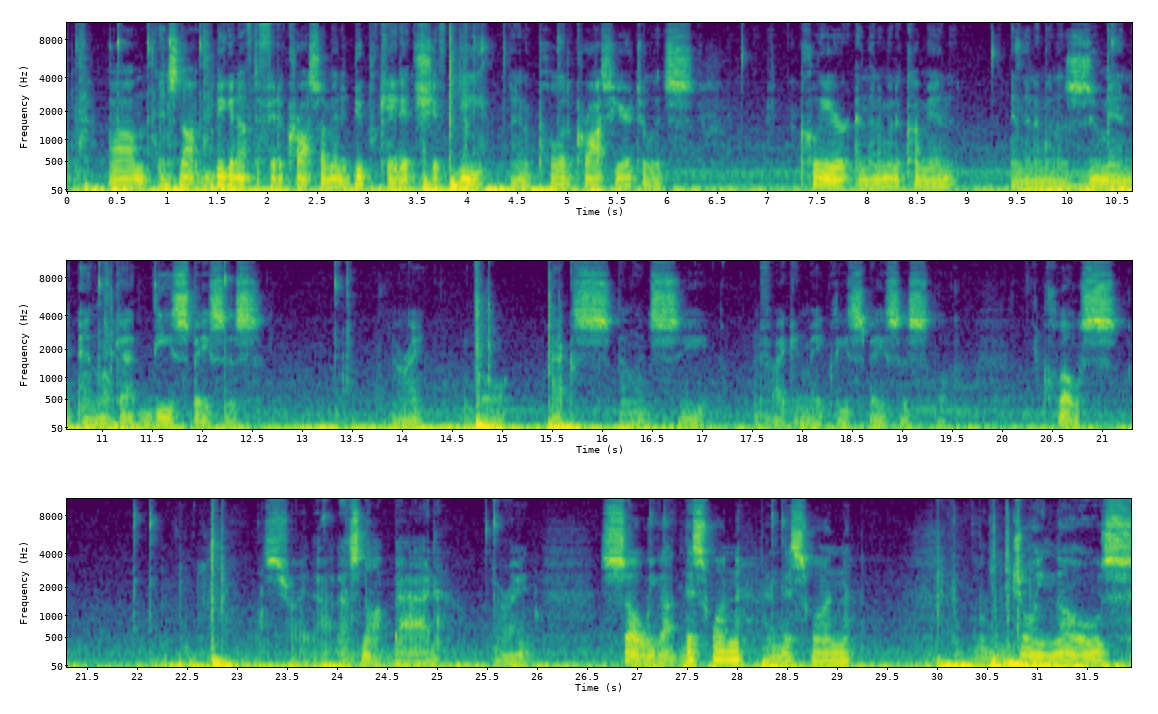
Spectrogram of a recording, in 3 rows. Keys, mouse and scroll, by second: 3.8 shift+d, 9.9 middle click, 14.7 g, 22.7 a, 24.9 middle click, 25.9-27.1 middle drag, 27.1-30.2 drag, 30.7 ctrl+j.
